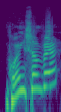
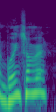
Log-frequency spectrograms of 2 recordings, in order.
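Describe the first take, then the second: First: "going somewhere" higher, rising sharply at the end; "going somewhere" as a question, climbing on somewhere; questioning intonation. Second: "going somewhere" said level, like a statement; "going somewhere" without any questioning lift; wrong intonation. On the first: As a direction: ask "going somewhere" with a clear upward lift. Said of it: "तो ये intonation हो गया आवाज़ का". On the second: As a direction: run through "going somewhere" with no rise at the end. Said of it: "ऐसे ना". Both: Shown as a demonstration.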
